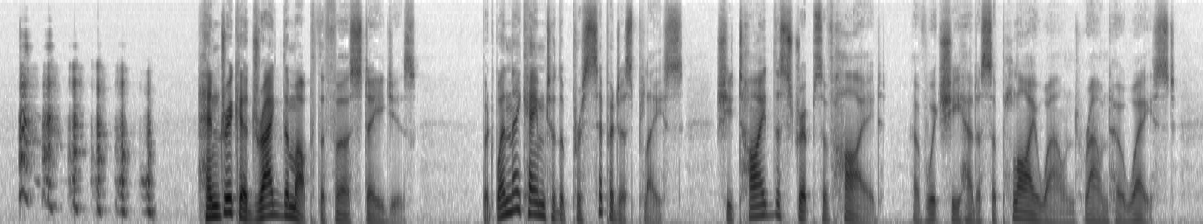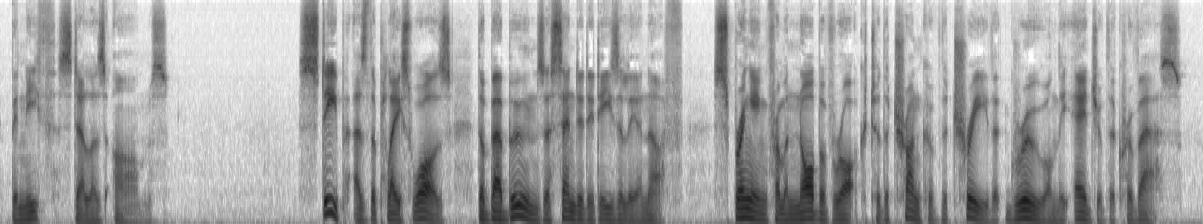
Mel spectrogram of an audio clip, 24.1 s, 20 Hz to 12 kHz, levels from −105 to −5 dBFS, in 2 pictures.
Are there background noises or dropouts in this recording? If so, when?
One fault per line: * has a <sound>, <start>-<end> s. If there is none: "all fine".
* has a laugh, 0.2-1.6 s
